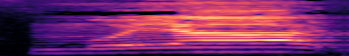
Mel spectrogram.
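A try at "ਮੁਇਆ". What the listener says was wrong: मोया नहीं कहना, मम्मी ओंकड़ नाल मोया छेती बोलना है। मोया इथे यमक लादनी है, जित घर जाई है।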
